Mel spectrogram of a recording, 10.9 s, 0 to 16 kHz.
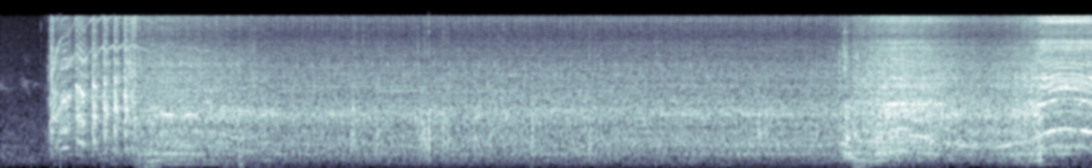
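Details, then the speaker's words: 2006 Honda Ridgeline RTL: engine cranks, catches and settles to idle, then a faint wavering whine rises; failing power steering pump, steering very heavy once warm, before pump replacement. "kind of hard to tell in the video you know I don't know I don't know what you'll hear but those a little wine in turns really really hard"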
